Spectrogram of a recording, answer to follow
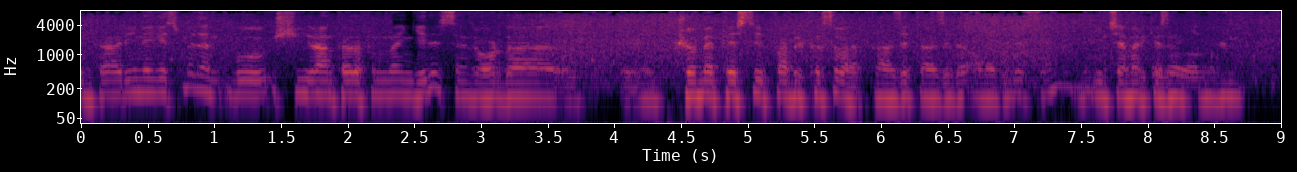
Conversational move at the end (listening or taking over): taking over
